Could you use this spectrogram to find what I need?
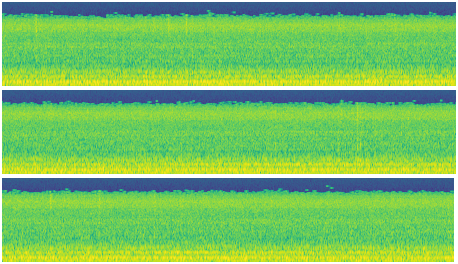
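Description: Tyres roar steadily on the road, echoing in an enclosed tunnel.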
